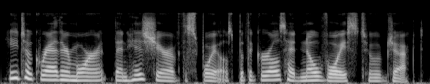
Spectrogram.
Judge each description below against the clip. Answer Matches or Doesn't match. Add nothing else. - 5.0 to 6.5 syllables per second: Matches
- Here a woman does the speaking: Matches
